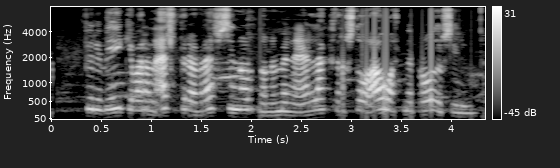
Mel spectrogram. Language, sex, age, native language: Icelandic, female, 30-39, Icelandic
